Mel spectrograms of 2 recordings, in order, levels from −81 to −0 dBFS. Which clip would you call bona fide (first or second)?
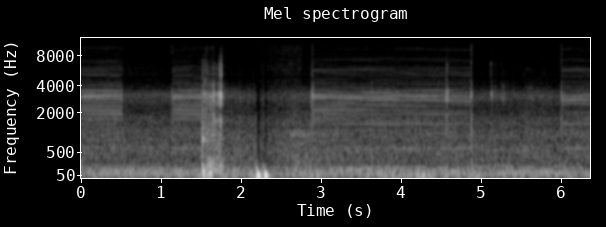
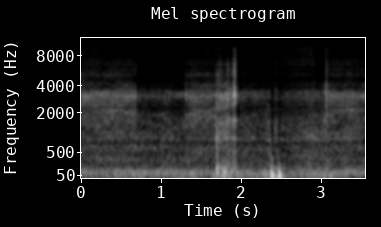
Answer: first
